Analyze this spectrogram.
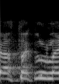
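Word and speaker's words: أستغفر الله: হবে মোটা মোটা হবে আর মোটা হলে বাংলা কিসের মত হবে ল হবে তার মানে কি হবে আস্তাগফিরুল্লাহ আস্তাগফিরুল্লাহ আচ্ছা এই ফিরুল্লাহ হবে না না আস্তাগফিরুল্লাহ হবে কোনটা হবে আচ্ছা এখানে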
